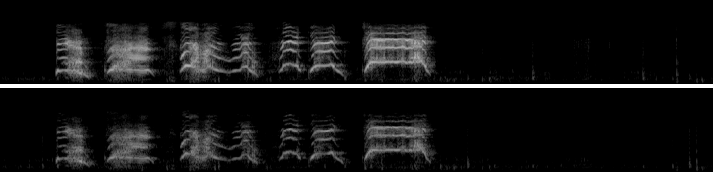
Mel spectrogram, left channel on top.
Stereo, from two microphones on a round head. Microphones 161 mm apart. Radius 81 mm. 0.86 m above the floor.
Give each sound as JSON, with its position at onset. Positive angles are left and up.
{"t": 0.6, "sound": "a scream", "side_deg": 50, "distance_m": 0.5}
